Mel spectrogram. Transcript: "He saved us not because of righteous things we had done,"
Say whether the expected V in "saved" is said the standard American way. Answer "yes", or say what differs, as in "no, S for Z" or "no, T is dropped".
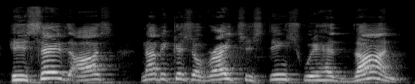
yes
